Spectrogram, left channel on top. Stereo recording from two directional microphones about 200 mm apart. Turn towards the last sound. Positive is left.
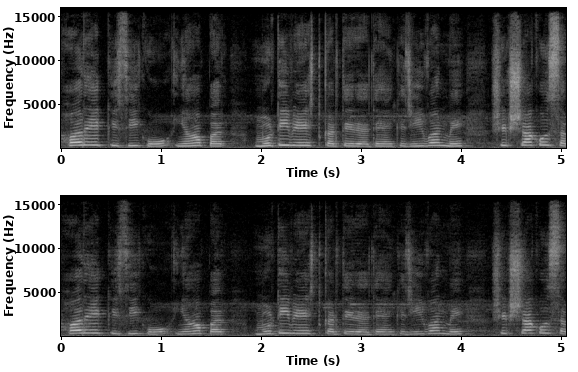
turn(degrees=40)  # may be behind; listen again after turning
